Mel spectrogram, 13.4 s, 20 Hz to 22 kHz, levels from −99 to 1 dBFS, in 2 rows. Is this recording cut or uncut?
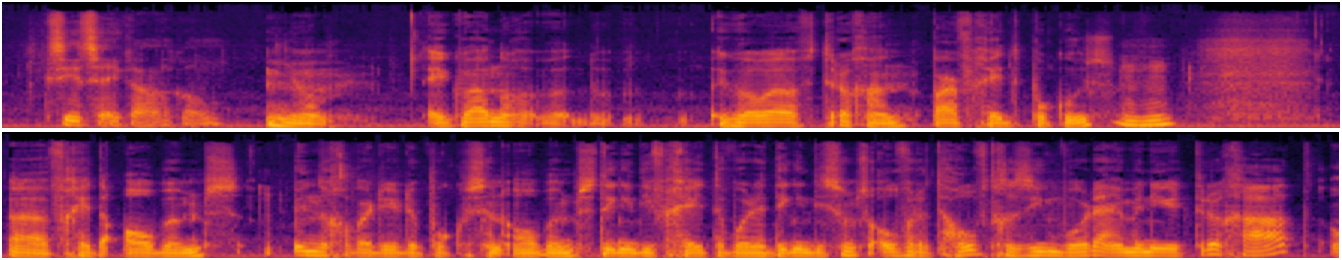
uncut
